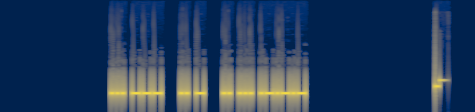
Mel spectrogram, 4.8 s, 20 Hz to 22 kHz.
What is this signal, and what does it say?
Morse code, heard as a keyed tone, about 44 wpm, 700 Hz. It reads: SO IT IS.
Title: Sentences from Top 100 Words 45wpm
